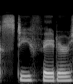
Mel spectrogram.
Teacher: The IE combination creates a long E sound similar to see. Also, pay attention to the V which is pronounced like an F.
